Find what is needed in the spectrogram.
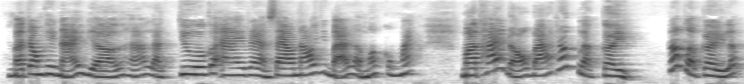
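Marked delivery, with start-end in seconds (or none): none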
